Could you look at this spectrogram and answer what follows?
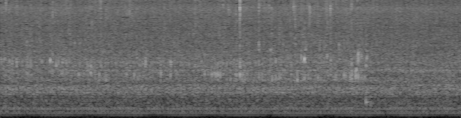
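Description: Hot water poured in a steady stream from a glass coffee carafe into a plastic bowl around metal votive molds, to loosen wax candles stuck in the molds.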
